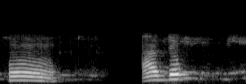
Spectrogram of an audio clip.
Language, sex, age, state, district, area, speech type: Odia, female, 45-60, Odisha, Cuttack, urban, conversation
